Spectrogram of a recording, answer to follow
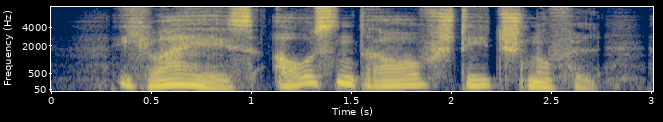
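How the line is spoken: Explaining. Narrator (German): erklärte er

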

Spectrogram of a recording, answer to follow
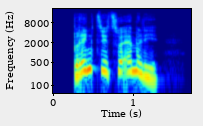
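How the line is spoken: Calling out. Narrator (German): rief Sam den anderen zu

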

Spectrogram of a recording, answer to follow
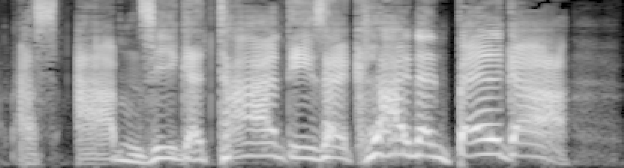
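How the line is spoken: Shouting. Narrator (German): schrie er

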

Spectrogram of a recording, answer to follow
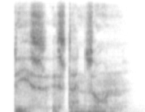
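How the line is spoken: Whispering. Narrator (German): wisperte Hara

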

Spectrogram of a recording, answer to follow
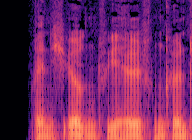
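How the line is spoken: Muttered. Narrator (German): murmelte Mumm

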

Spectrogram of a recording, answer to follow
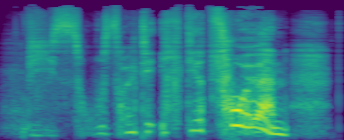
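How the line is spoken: Hissing. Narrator (German): zischte

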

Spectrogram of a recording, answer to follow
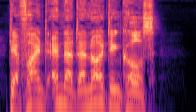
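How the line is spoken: Calling out. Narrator (German): rief Lieutenant Kalorg von der Waffenstation

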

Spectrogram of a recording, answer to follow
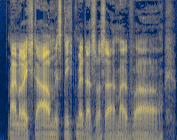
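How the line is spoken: Murmur. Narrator (German): murmelte Krieg

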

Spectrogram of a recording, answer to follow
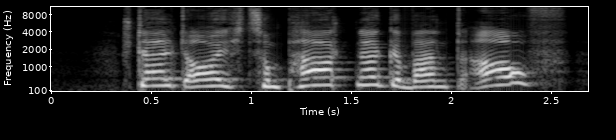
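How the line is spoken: Calling out from stage. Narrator (German): rief Lockhart inzwischen wieder auf der Bühne

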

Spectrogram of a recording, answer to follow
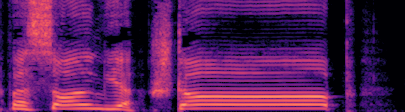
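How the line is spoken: Thundering, echoing powerful voice. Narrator (German): donnerte Harry, und die mächtige Stimme Runcorns hallte durch das Atrium

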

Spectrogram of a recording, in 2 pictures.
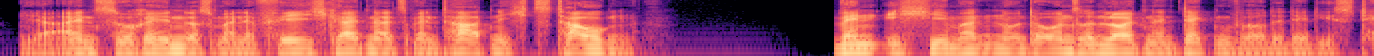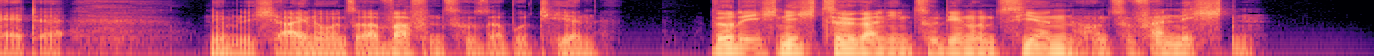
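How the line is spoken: Growled. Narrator (German): knurrte Havard

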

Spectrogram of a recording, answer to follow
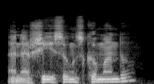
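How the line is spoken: Plain question. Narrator (German): fragte er

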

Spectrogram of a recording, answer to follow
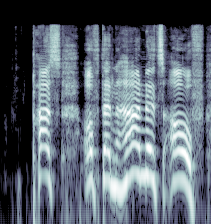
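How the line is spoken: Calling out. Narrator (German): rief Mandanges

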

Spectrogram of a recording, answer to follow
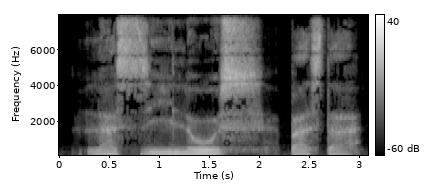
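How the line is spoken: Very quiet, weak. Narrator (German): Mo sprach ganz leise, als hätte er keine Kraft für mehr

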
